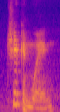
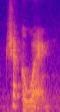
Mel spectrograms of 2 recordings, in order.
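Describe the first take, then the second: First: Chicken is said in full, with the n. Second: Chicken is clipped to chuck-a, dropping the n. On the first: This is the usual northeastern way. "Instead of saying chicken wing" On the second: This is how locals in the town say it. "we can say chuck-a wing"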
